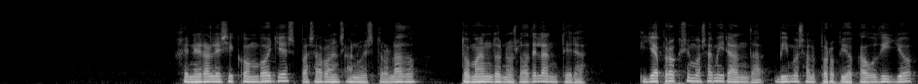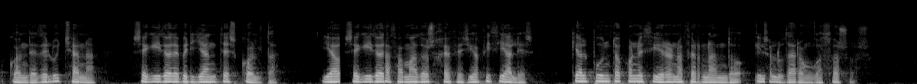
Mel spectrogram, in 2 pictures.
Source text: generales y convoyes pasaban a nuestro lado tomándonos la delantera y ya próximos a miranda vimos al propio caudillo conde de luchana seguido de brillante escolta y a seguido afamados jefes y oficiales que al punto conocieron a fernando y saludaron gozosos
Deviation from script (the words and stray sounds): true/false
false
